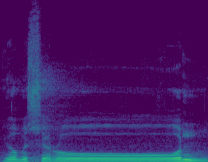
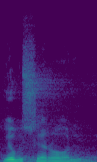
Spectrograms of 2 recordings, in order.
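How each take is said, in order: First: The vowel before the final n is held very long. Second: The vowel before the final n is held briefly. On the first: "tiga alif atau enam harakat" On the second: "satu alif atau dua harakat atau seperti mat tabi'i"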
